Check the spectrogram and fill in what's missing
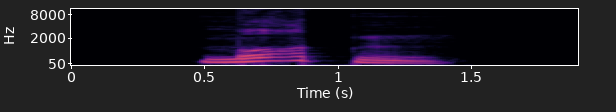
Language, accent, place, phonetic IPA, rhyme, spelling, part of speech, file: German, Germany, Berlin, [ˈmʊʁtn̩], -ʊʁtn̩, murrten, verb, De-murrten.ogg
- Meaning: inflection of murren: 1. first/third-person plural preterite 2. first/third-person plural subjunctive II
